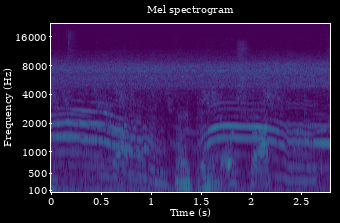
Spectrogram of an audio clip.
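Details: Domestic cat giving two drawn-out, slightly falling meows over a steady high-pitched background hiss, with brief human voices in Khmer between them.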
